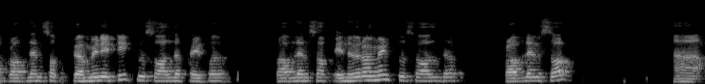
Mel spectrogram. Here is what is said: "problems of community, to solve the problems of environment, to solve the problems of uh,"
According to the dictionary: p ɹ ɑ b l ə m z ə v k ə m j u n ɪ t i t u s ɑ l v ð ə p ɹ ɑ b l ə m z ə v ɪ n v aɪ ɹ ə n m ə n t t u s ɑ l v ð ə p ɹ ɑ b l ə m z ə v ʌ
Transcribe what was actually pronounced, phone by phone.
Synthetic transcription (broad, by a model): p ɹ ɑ b l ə m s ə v k ə m j u n ɪ t i t u s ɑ l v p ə p ɹ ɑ b l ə m s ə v ɪ n v aɪ ɹ ə n m ə n t t u s ɑ l v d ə p ɹ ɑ b l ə m s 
